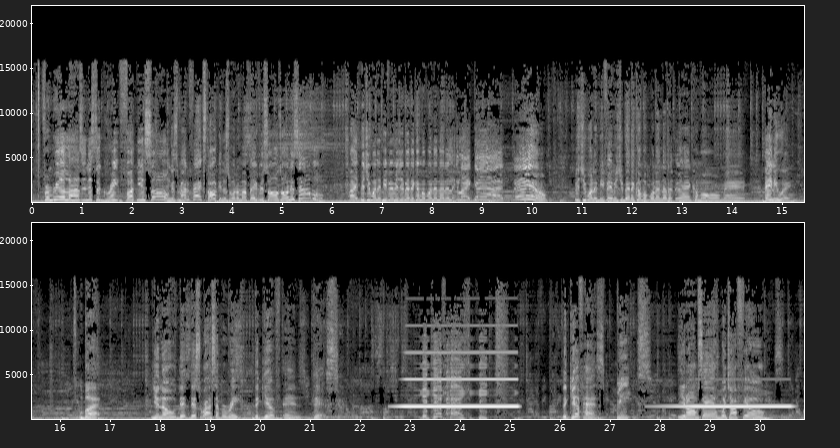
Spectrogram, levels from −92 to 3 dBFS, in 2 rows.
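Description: At 22.56 s a loudspeaker feedback squeal kicks in: a steady 1.5 kHz tone swells up in under half a second and sits well over the audio, about 15 dB louder, until 25.24 s. The mic is hearing its own speaker, and at that frequency the loop gain tops one. It comes back at 27.69 s, creeping up over about a second and staying roughly 10 dB above, through 30.76 s.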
